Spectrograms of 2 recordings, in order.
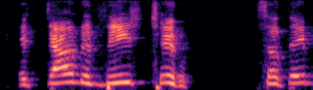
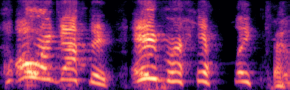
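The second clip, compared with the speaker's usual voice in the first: higher and louder, sure she knows; excited eureka; 7 semitones higher, 6 dB louder than usual. Retold or imitated. Contestant girl proudly blurting the wrong answer, excited and loud. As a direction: blurt it out as if you just remembered.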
